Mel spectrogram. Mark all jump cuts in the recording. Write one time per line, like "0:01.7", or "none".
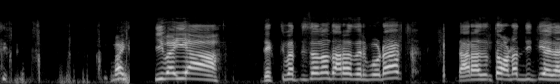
0:01.3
